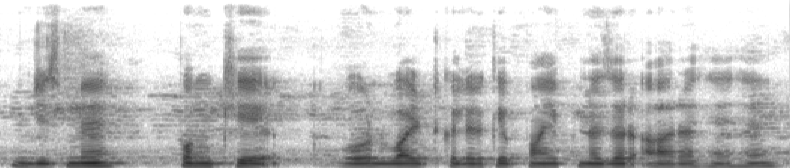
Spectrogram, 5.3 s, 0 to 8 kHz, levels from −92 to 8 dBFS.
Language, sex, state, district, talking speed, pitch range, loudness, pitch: Hindi, male, Uttar Pradesh, Saharanpur, 125 wpm, 120-130 Hz, -19 LUFS, 125 Hz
